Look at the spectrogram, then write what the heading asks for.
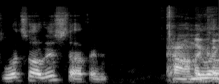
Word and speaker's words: Comico: And he said he pronounced it Kamiko. Like one of the guys that started it. Did you ever hear that? Well, he's wrong. It's Comico.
